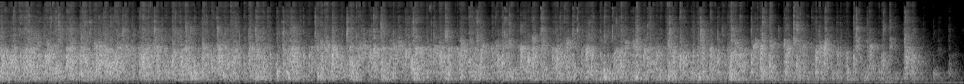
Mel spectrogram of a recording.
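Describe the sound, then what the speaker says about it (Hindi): Loud, dense clapping from a group gathered at a rehab centre in Dehradun, sustained and even for several seconds before fading off at the end, with no voices over it. "एक बार जोरदार तालियां।"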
